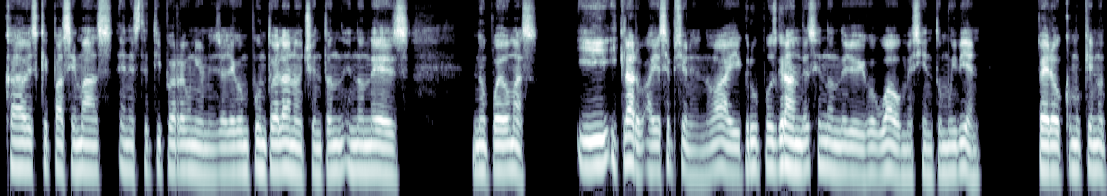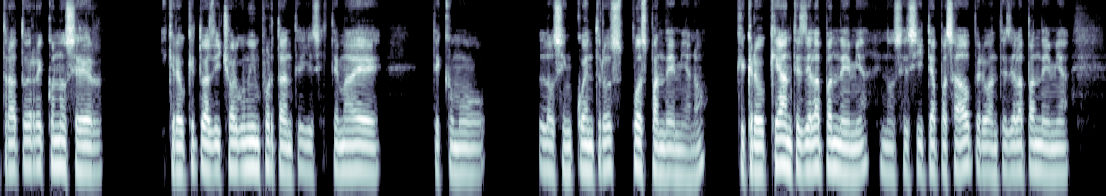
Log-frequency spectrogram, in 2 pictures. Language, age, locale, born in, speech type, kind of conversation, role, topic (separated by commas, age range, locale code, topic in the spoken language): Spanish, 30-34, es-CO, Colombia, conversation, advice, user, ¿Cómo puedo actuar de forma extrovertida en reuniones aunque me sienta introvertido?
